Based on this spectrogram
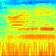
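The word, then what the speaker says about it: Cayer: My last name is spelled C-A-Y-E-R, but it is pronounced Kaye, like yippee-ki-yay.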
